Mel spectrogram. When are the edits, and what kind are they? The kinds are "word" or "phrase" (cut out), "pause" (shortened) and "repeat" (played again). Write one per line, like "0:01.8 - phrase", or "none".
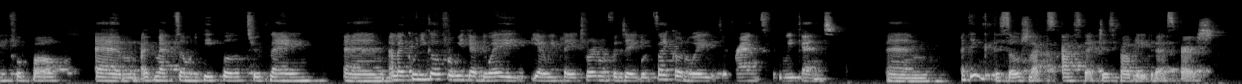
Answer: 0:03.4 - pause
0:09.5 - pause

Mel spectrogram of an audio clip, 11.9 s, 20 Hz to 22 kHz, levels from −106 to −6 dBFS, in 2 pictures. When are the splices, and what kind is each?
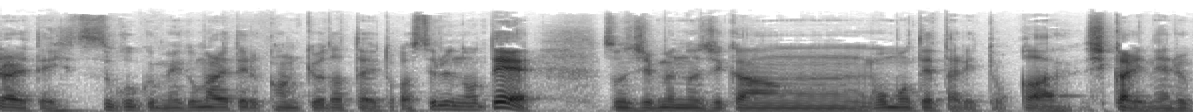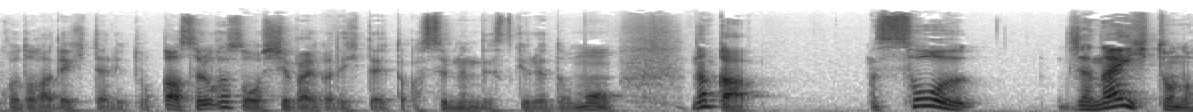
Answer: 0:10.2 - pause

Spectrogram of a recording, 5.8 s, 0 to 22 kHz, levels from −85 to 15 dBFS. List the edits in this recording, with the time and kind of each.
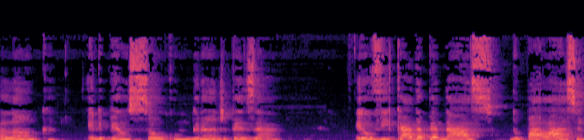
none

